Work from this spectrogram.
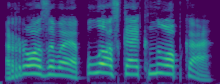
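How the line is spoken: Shouting. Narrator (Russian): кричал Верзила

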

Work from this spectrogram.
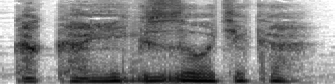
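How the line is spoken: Breathed out. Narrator (Russian): выдохнула Юля

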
